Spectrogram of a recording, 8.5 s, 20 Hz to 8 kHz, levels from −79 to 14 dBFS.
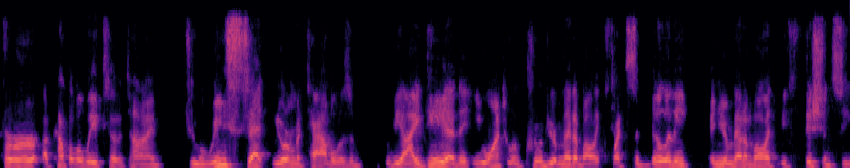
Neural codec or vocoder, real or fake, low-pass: codec, 24 kHz, 3 kbps, HILCodec; fake; 7.2 kHz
